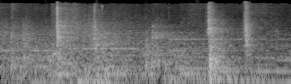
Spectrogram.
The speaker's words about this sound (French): Voilà, on arrive avec cette porte automatique.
